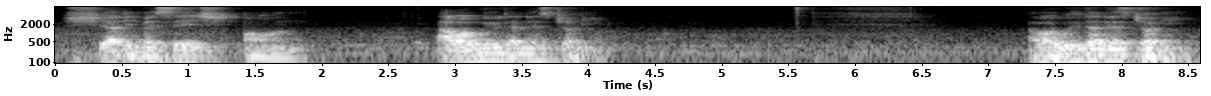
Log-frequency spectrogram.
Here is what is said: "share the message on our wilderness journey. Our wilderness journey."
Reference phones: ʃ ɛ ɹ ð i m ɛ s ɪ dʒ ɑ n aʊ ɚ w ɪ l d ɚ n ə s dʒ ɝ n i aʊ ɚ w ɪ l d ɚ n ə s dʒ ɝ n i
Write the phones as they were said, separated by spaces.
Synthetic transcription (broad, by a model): ʃ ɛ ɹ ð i m ɛ s ɪ dʒ ɑ n aʊ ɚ w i l d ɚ n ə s dʒ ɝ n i aʊ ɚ w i l d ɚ n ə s dʒ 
